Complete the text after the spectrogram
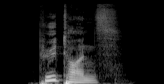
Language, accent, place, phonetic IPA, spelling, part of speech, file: German, Germany, Berlin, [ˈpyːtɔns], Pythons, noun, De-Pythons.ogg
- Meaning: plural of Python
